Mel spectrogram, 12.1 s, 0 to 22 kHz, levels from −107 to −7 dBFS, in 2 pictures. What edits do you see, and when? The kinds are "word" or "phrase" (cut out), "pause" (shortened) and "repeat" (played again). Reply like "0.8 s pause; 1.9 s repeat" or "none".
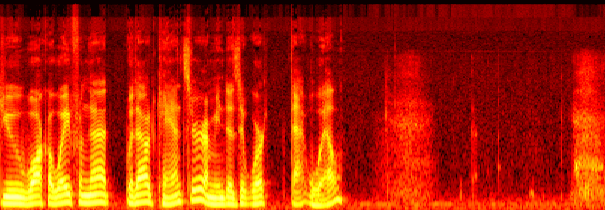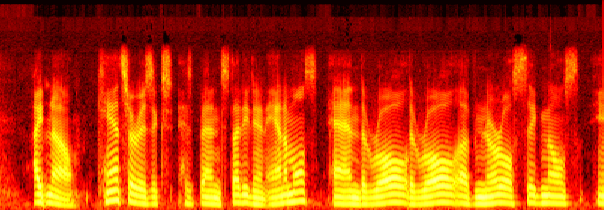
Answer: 1.1 s word; 6.5 s word; 9.3 s pause; 10.1 s repeat

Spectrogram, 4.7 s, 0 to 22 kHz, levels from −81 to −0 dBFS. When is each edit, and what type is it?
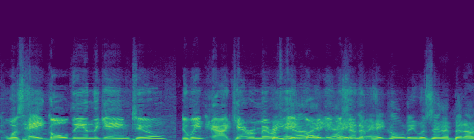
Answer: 1.8 s pause

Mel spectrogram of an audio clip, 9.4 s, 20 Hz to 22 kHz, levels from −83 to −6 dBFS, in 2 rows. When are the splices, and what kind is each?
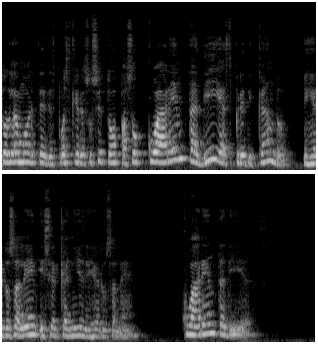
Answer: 4.4 s pause

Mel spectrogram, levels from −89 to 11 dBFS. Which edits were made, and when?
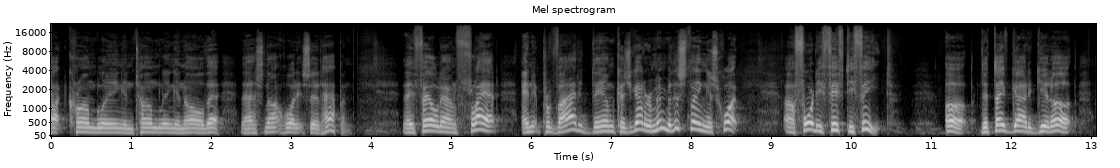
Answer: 11.6 s pause

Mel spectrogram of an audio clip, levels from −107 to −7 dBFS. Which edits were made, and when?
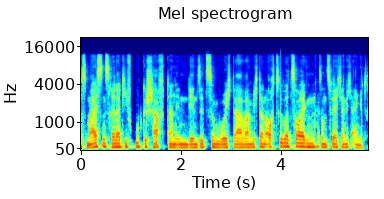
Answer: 4.8 s word

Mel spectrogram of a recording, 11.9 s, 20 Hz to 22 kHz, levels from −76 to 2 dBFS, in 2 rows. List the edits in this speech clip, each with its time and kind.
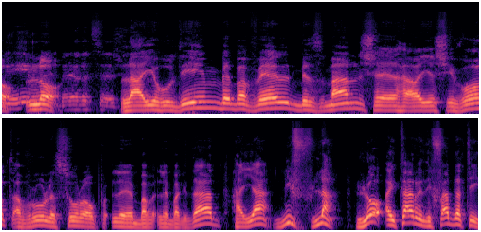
8.8 s pause; 10.3 s pause

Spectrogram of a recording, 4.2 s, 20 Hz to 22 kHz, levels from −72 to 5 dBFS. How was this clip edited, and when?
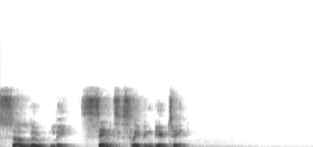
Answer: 1.0 s word

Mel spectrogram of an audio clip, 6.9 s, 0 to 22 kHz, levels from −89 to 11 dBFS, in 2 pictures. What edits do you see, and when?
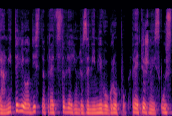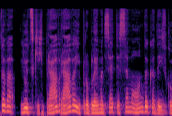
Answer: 1.6 s word; 2.6 s pause; 3.2 s phrase; 4.6 s repeat; 5.5 s word

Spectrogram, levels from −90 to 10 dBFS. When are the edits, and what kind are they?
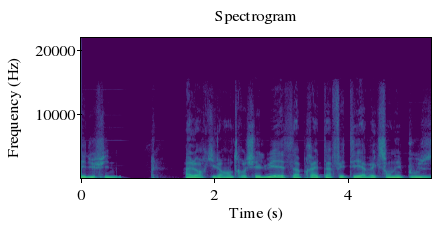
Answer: none

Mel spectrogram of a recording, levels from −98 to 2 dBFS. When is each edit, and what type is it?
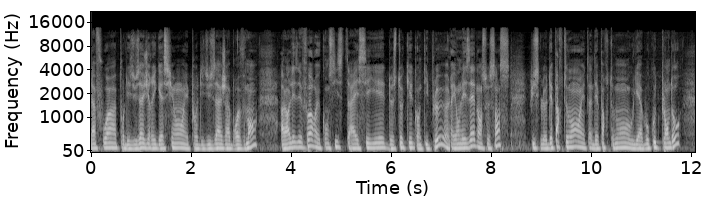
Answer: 6.5 s word; 7.2 s word; 9.0 s word

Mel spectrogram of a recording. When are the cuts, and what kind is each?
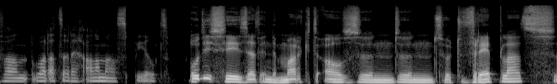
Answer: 2.6 s word; 4.0 s repeat

